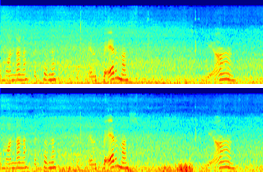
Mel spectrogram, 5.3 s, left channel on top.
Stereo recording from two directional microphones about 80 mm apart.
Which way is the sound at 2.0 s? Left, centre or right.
Left.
